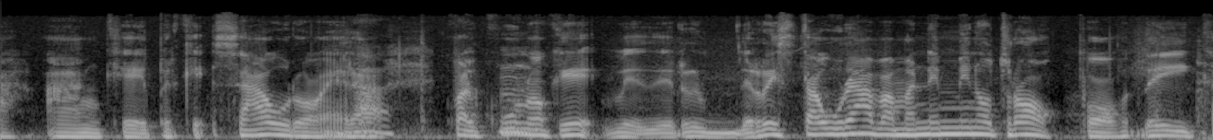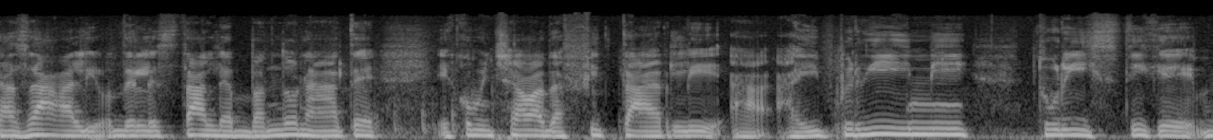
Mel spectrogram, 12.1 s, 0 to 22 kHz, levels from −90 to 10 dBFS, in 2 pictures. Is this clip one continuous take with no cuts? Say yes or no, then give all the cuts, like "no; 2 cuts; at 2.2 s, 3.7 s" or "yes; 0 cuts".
yes; 0 cuts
